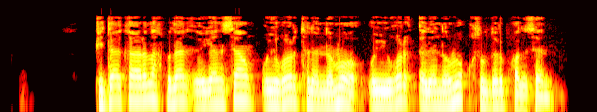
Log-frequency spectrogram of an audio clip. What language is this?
Uyghur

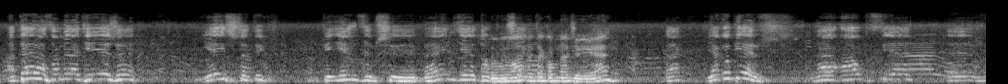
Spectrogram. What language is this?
Polish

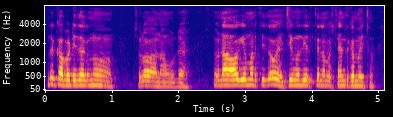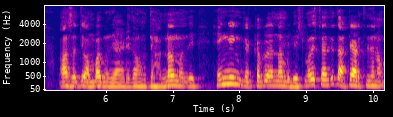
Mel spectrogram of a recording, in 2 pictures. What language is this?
Kannada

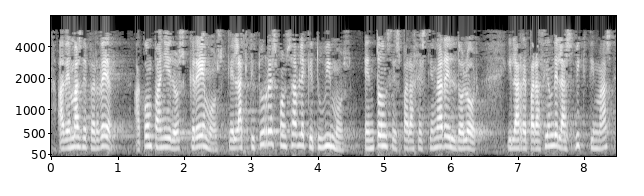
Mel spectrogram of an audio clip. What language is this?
Spanish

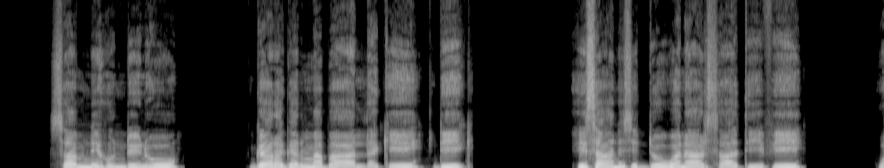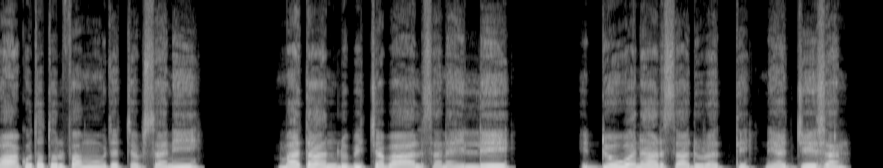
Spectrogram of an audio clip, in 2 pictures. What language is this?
Oromo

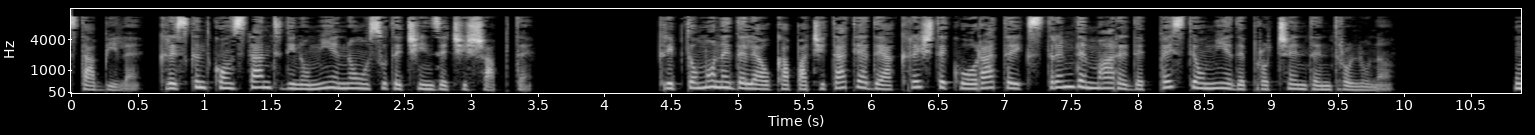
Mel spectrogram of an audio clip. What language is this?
Romanian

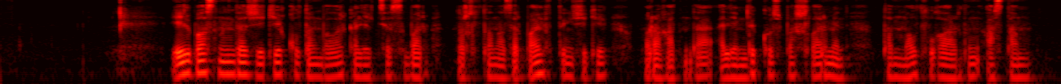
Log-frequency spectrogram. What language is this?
Kazakh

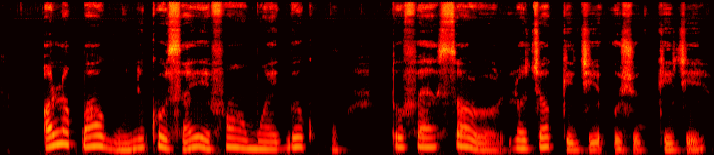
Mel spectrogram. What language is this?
Yoruba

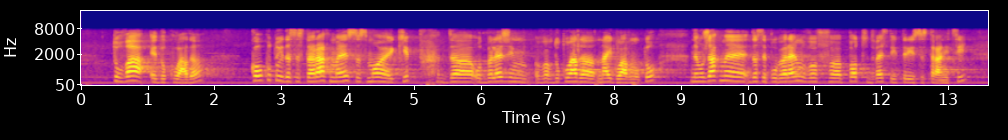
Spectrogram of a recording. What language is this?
Bulgarian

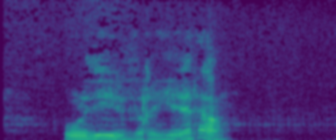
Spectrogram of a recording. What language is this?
Kabyle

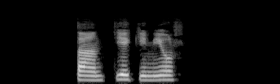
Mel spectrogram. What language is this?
Matsés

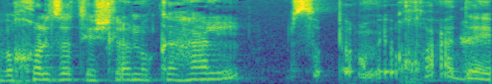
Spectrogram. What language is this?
Hebrew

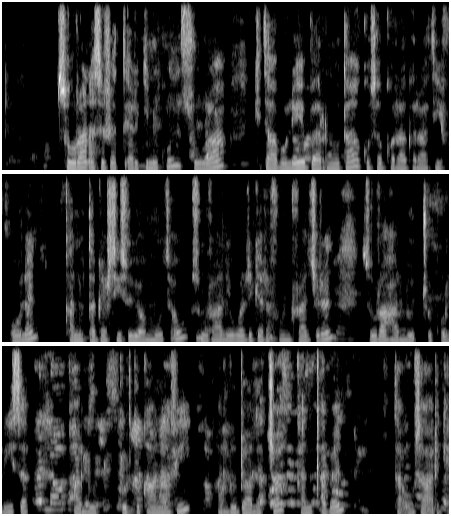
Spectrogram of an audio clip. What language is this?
Oromo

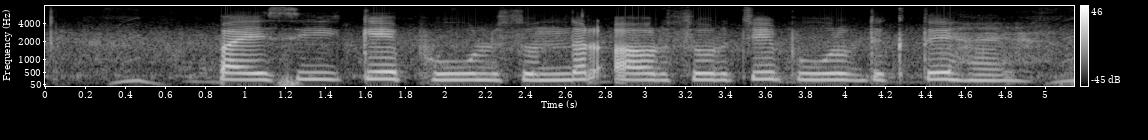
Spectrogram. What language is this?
Hindi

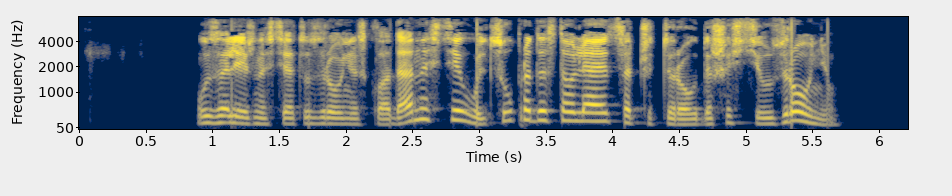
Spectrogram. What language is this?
Belarusian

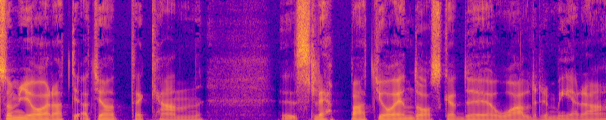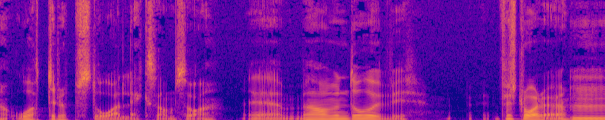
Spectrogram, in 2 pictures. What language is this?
Swedish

